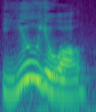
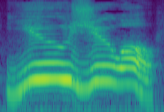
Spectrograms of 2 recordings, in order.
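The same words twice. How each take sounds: First: The middle consonant is not a voiced zh. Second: The middle consonant is a voiced zh sound. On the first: The speaker calls it wrong. "If you are someone that pronounces the word usual as usual" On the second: The speaker calls it right. "Let me show you how to pronounce the word usual correctly"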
